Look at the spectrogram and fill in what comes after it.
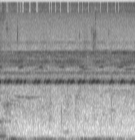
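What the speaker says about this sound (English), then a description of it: "Yeah, crickets are on." Crickets chirp outdoors in a continuous, steady, high-pitched pulsing trill, faint and far off, with no voices.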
